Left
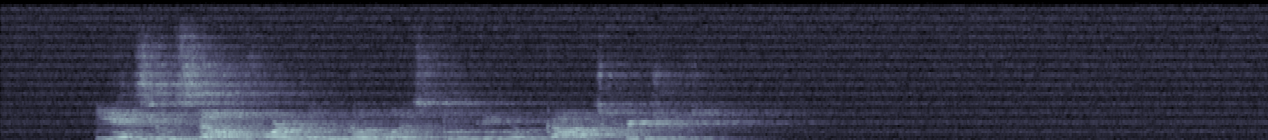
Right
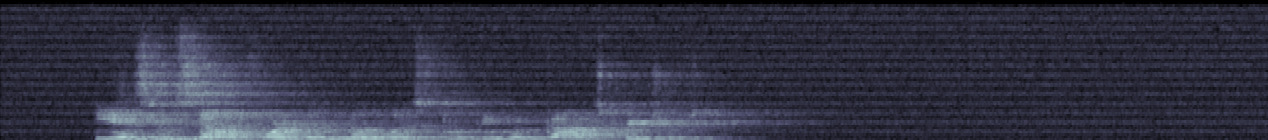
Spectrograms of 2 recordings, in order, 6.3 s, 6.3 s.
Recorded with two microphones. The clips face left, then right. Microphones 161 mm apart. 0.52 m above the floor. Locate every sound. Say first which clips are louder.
0.5 s a man speaking: right 1 dB; 15° right (ahead or behind), 2.5 m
